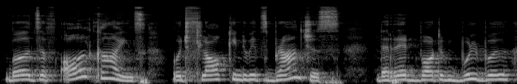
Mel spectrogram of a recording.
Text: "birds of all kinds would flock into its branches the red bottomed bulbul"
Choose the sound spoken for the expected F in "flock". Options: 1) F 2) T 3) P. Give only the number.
1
